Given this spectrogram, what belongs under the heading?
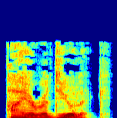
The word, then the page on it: hierodulic: British English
